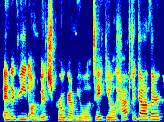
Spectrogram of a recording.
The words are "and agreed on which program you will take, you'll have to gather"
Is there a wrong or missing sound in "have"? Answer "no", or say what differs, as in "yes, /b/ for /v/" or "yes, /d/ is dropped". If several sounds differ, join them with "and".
yes, /f/ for /v/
